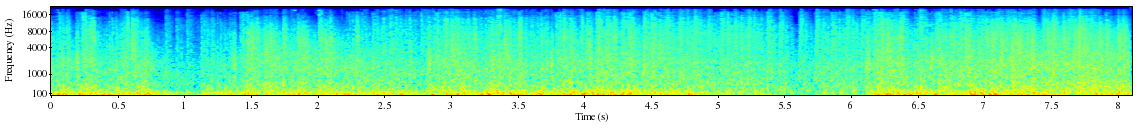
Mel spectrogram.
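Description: A tank in the Combat Mission Cold War game fires a high explosive shell at distant foxholes amid dense, continuous battle noise: sustained rumbling gunfire and blasts with brief dips.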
